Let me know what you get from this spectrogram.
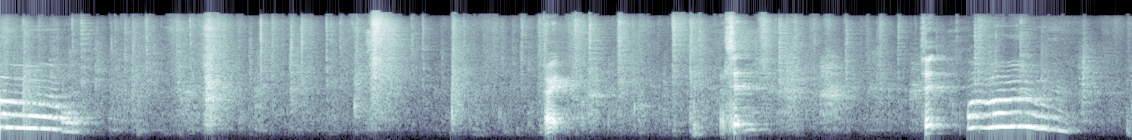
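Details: Three dogs, Mishka, Laika and Moki, indoors begging for bacon and told to sit; rising, arched whines at the start and near the end, between clicks, taps and a person's speech.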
